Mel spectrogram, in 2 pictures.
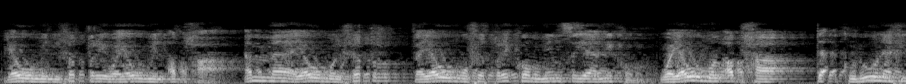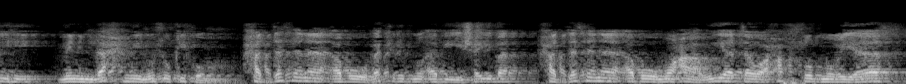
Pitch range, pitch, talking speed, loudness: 125-145 Hz, 135 Hz, 100 wpm, -18 LUFS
